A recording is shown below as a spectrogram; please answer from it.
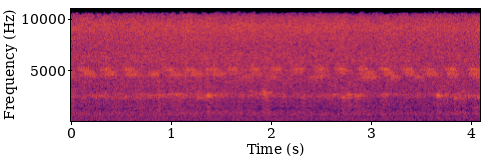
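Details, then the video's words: Insects in jungle at the Mount Omoto trailhead, Ishigaki Island, Okinawa, Japan, at twilight just after sunset: a steady high hiss with rapid pulsed trills at two pitches, over a constant low rumbling background. "Forest Twilight Sounds – Ishigaki Island | Relaxing Jungle Ambience with Insects"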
